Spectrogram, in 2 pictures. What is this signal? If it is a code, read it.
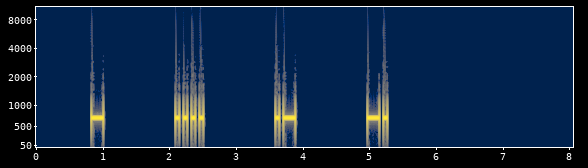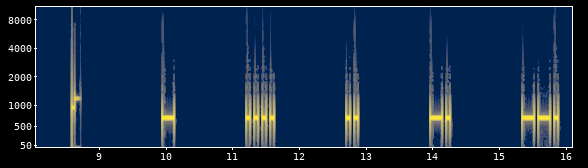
Morse code, heard as a keyed tone, about 20 wpm, spaced as for 7 wpm, 700 Hz. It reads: THAN THING
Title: 6x Character Spacing - Top 300 Words - 20wpm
